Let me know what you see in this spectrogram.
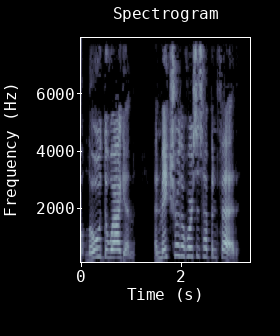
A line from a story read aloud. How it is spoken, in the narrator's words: voices were shouting orders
